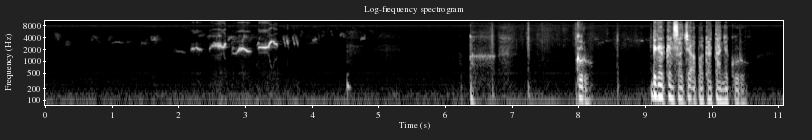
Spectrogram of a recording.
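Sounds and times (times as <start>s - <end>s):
birds chirping: 0.0s - 11.0s
low background hum: 0.0s - 11.0s.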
